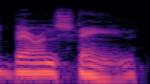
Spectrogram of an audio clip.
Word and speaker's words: Berenstain: For instance, the Berenstain Bears book being spelled and pronounced Stein, or not Stain, as the publishers claim. Mm-hmm. But it is Berenstain, but many people remember it as Steen or Stein.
